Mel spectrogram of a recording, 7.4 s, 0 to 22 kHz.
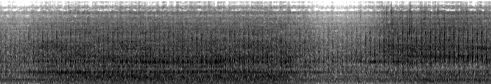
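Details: Ford F150 at idle, filmed at night: fast regular tapping and chirp-like rattle from the belt drive, caused by a worn belt tensioner and a couple of idler pulleys; truck was quiet again after replacement.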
